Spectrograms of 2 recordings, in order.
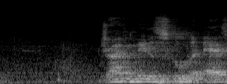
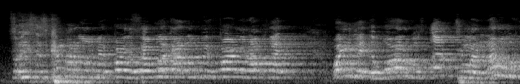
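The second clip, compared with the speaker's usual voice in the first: louder, higher, driving preacher build; fired-up preaching; 14 semitones higher, 4 dB louder than usual. Acted. Speaker to school staff, retelling his mentor lesson, preaching loudly. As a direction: preach it to the back row, full force. Preaching the beach story at full force.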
